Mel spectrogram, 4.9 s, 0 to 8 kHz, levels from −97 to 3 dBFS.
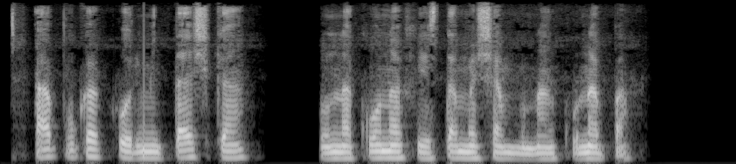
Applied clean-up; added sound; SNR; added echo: none; none; none; none.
